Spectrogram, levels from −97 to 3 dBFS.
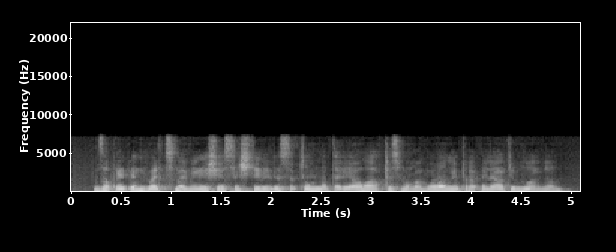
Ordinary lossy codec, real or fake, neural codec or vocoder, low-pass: none; fake; codec, 16 kHz, 1 kbps, FunCodec, trained on Chinese and English, 50 frames a second; 7.2 kHz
